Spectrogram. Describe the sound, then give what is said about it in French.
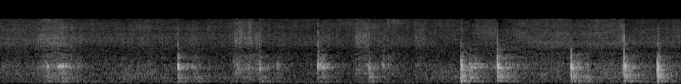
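Tofu frying in a pan with water boiling at the bottom: a low, steady sizzle and bubbling, broken by many sharp scrapes and knocks as the pieces are stirred, coming more often toward the end. “au bout de quelques minutes, quand l'eau bout au fond de la poêle, et qu'on a mélangé un petit peu”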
